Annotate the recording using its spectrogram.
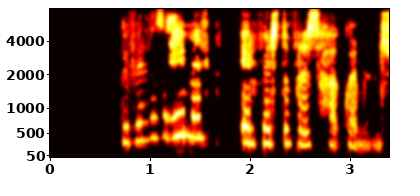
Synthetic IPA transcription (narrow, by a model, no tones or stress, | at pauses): tɪfɪɾɪɾθɛsːahejmɪlt̪ | ɛɾ̥fɪr̥st̪ɔfɾɛsha̰kʰvɛmɪns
